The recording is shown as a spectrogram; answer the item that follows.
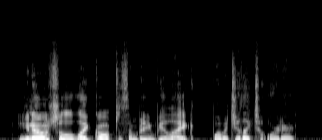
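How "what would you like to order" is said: very quiet, barely audible, hushed voice. Acting out how she goes up to somebody at front of house, quietest voice possible. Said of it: "Just in the quietest voice possible".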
